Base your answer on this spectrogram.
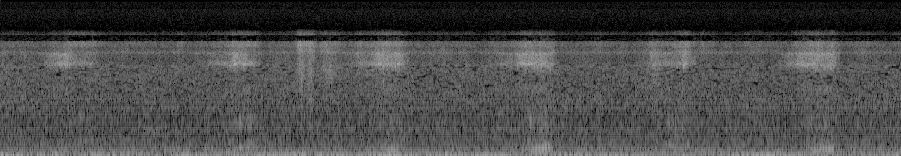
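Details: Princess, a mixed beagle, snoring in her sleep: soft, breathy snores with a faint low rumble, repeating roughly every one and a half seconds over a steady low room hum.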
